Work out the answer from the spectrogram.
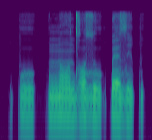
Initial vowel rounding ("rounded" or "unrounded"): rounded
